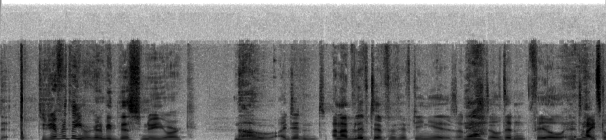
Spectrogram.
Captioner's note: none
